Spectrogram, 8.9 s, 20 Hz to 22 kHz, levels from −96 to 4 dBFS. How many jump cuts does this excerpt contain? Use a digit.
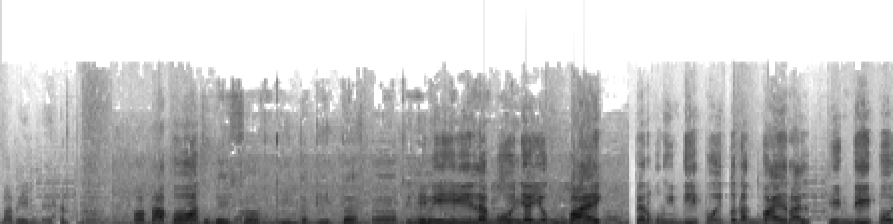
2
